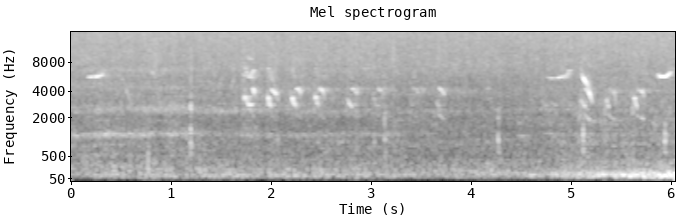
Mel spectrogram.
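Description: Quiet outdoor ambience with a bird chirping faintly. A quick run of short falling chirps, about four a second, comes a couple of seconds in, and a few more come near the end along with a faint low rumble.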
